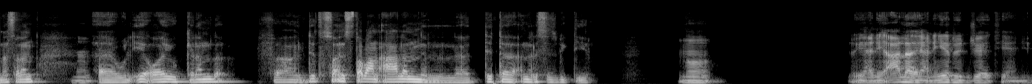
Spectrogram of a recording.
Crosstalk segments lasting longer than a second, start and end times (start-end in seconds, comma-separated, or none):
none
